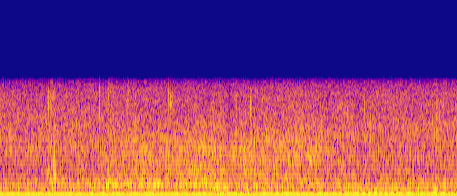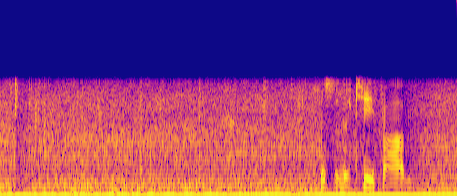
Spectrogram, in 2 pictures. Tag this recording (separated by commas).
Speech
